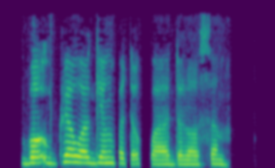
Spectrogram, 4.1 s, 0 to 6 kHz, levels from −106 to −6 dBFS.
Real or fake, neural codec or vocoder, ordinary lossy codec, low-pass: fake; codec, 16 kHz in and 24 kHz out, 2.2 kbps, FireRedTTS-2 codec; MP3, 48 kbps; 5.4 kHz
